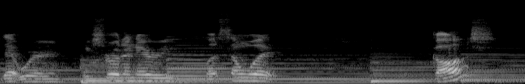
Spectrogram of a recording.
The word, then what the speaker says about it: gauche: I think somebody correct I think the correct pronunciation is gauche.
